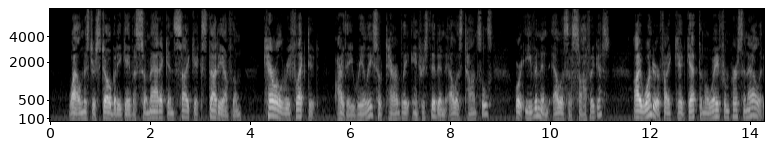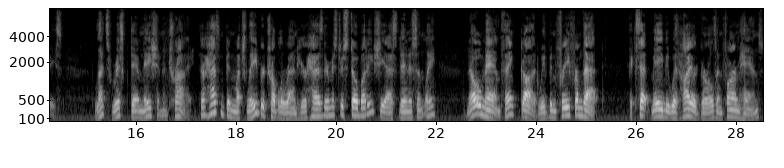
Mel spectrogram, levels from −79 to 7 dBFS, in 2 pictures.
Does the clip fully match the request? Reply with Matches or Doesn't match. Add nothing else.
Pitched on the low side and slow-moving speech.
Doesn't match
